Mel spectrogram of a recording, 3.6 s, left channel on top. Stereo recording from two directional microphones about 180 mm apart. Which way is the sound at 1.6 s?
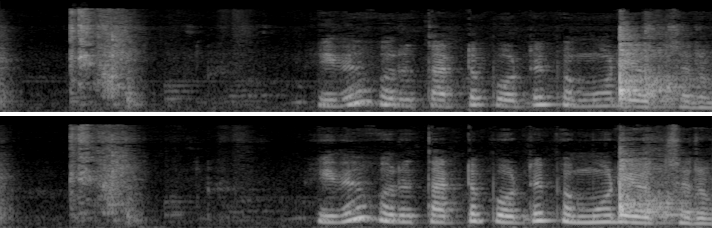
75° right (ahead or behind).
